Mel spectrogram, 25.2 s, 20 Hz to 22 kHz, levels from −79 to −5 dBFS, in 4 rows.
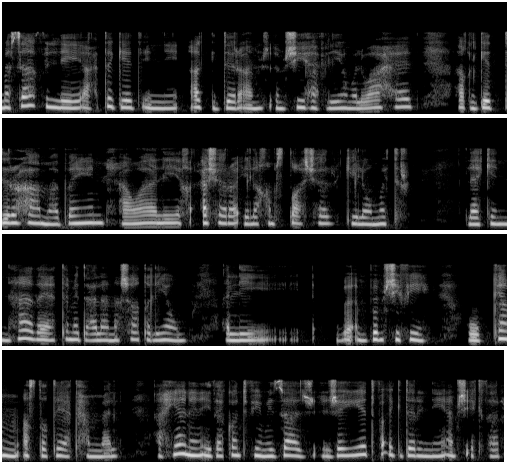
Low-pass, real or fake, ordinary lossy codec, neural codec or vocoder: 7.2 kHz; real; none; none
